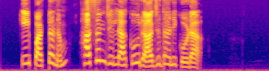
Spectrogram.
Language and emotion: Telugu, neutral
